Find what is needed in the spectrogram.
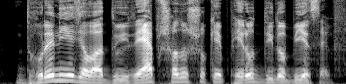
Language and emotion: Bengali, neutral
